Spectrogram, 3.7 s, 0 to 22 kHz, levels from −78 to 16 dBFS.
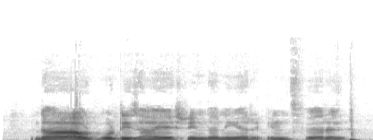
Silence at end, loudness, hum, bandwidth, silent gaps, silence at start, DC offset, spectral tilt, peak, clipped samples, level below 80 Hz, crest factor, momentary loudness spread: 0.15 s; -16 LUFS; none; 11.5 kHz; none; 0.35 s; under 0.1%; -7.5 dB/octave; 0 dBFS; under 0.1%; -44 dBFS; 16 dB; 13 LU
